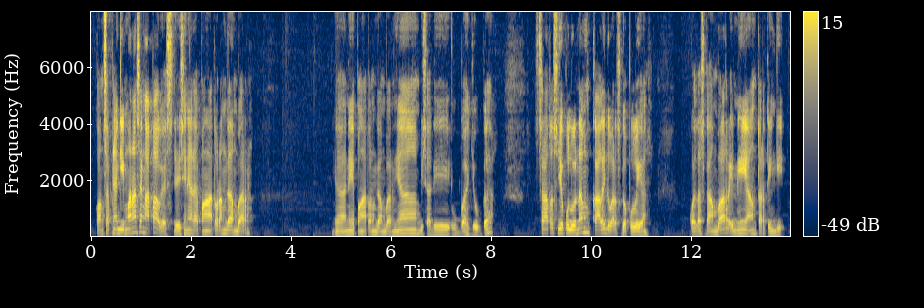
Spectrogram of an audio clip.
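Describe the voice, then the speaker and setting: A man's voice: medium pitch, normal speed, a bit bright, clear, resonant tone. A young man, casually reviewing a cheap phone on camera, thinking aloud and talking to viewers as guys.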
